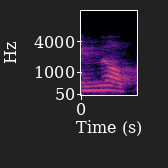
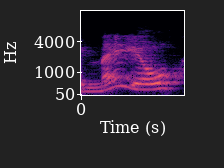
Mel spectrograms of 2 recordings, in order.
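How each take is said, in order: First: Said in the usual way. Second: "male" stretched into three syllables, higher pitched; drawn-out milk. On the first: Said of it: "learn to say milk with one syllable". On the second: Shown as a demonstration. Teacher imitating a regional pronunciation, "male" drawn out in three syllables. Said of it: "with, like, three syllables".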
